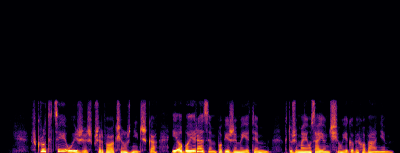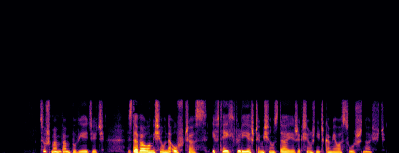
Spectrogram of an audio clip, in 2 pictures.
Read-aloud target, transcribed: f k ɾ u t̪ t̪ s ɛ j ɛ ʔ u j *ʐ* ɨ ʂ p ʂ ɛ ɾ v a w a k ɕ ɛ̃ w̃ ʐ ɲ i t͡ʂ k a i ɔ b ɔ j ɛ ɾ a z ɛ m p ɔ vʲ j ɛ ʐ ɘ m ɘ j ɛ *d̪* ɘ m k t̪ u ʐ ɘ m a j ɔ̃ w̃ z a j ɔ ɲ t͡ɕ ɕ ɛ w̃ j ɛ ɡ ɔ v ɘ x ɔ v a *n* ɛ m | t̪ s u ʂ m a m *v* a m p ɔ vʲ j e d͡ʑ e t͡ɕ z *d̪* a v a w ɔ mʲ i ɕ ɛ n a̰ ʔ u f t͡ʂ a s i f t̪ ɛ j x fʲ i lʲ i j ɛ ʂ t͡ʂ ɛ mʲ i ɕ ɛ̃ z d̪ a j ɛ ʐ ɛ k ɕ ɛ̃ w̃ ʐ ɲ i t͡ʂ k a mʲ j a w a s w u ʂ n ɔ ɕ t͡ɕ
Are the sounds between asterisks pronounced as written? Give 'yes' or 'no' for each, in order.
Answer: yes, no, no, yes, yes

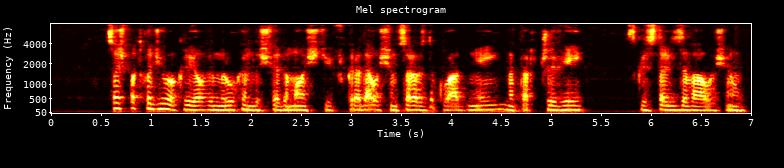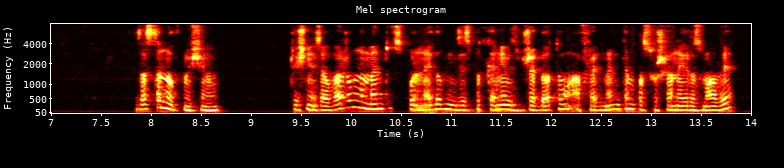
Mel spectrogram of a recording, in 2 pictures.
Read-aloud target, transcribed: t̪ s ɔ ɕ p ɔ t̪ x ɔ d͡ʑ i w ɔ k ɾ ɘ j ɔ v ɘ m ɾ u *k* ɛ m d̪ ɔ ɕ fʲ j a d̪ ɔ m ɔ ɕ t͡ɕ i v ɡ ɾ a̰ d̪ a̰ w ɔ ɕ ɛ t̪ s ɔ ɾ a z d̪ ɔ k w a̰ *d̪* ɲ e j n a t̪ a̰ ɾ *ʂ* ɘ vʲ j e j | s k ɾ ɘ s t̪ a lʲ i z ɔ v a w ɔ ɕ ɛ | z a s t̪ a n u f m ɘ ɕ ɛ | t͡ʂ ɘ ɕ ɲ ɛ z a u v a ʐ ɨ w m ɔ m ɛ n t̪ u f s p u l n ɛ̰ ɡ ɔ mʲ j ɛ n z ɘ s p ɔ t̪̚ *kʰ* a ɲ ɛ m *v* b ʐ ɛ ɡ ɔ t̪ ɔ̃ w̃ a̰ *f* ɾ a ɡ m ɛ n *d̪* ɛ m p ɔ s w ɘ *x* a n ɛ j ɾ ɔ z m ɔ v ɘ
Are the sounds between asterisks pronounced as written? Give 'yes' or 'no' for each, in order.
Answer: no, yes, no, no, no, yes, no, no

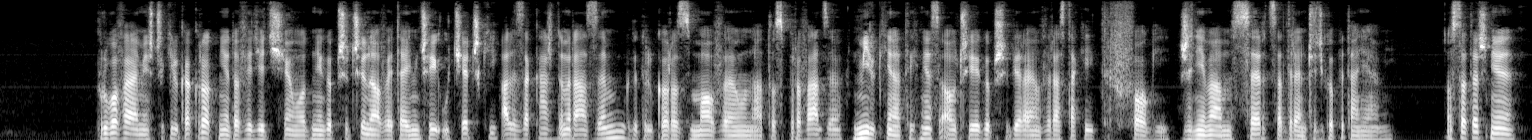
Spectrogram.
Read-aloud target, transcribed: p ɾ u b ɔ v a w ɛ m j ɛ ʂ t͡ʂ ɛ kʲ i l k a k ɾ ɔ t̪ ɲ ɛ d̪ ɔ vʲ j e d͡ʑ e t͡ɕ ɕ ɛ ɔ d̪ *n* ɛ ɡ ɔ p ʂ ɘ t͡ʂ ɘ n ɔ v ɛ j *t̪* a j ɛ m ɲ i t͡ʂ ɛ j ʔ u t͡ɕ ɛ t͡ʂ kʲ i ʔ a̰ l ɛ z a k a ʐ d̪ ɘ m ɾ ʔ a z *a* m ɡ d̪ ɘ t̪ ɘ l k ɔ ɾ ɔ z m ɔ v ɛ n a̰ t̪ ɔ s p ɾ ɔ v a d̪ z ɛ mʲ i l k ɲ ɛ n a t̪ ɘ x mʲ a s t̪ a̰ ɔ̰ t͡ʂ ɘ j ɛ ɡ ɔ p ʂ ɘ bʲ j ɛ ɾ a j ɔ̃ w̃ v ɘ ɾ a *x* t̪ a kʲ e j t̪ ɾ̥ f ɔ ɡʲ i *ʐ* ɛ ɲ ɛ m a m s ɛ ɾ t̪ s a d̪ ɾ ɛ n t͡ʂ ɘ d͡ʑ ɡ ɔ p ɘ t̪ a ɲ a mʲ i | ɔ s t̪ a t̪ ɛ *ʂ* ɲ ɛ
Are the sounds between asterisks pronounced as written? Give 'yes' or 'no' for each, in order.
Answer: no, yes, no, no, yes, no

